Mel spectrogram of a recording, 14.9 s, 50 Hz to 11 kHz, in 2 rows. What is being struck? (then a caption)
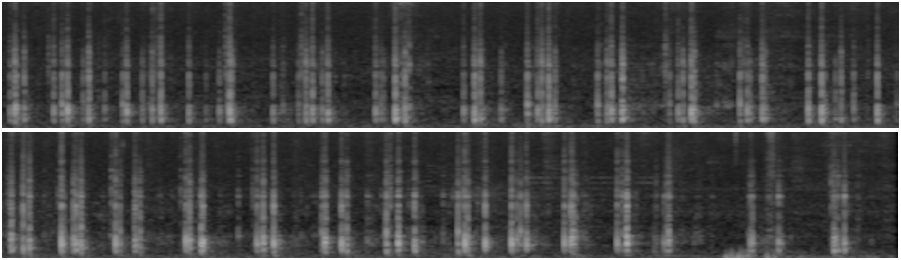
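Cardboard box. Long nails tap rapidly on the top and edge of a hollow orange cardboard box lying on a table. The result is a fast, uneven stream of dry, hollow clicks centered in the low-mids around 430 Hz, each dying away almost instantly. Near the end, one softer, deeper thump stands out.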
